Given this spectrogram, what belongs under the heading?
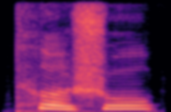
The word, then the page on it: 特殊: tè shū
